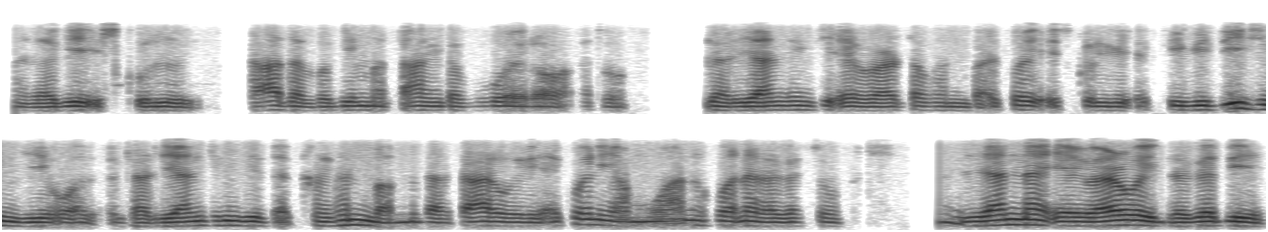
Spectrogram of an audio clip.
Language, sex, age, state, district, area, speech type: Manipuri, male, 30-45, Manipur, Churachandpur, rural, conversation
